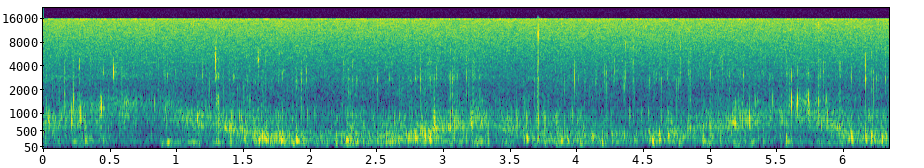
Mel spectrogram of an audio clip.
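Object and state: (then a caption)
Rubber squishy ball filled with water beads. A fist-sized, translucent soft rubber stress ball filled with colored gel water beads is held in the hands, squeezed, and tapped and scratched with long acrylic nails. The result is a steady stream of soft, wet squishing and squelching, with low-mid bubbly pops and faint bright clicks from the nails.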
